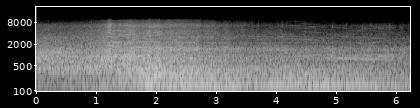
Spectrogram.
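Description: Jet aircraft flyover: a swelling jet roar with a deep rumble that peaks about two seconds in as the plane passes overhead, then slowly fades.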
